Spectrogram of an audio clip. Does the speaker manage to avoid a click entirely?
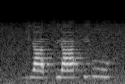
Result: yes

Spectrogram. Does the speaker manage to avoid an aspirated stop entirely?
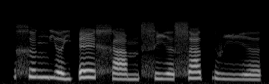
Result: yes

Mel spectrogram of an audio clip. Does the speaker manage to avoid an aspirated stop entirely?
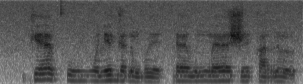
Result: no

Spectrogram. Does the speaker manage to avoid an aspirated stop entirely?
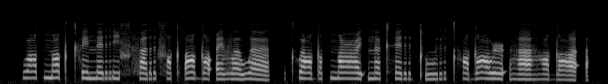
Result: no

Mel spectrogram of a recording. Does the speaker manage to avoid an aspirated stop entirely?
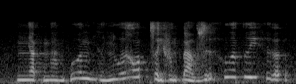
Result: yes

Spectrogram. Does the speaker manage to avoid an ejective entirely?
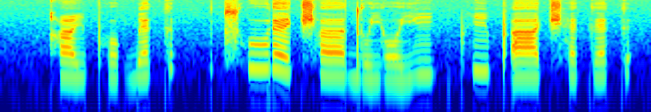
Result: no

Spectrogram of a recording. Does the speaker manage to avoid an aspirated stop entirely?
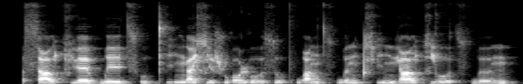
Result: no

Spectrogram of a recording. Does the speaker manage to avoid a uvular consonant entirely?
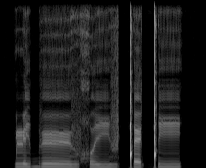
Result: no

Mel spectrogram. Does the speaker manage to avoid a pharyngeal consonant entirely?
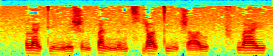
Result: yes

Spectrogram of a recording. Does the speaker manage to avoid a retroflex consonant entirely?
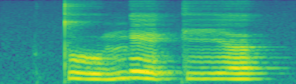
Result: yes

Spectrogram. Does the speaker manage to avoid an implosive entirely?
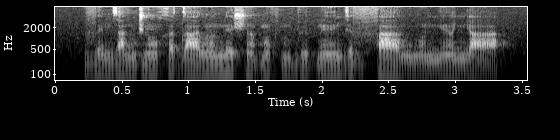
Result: no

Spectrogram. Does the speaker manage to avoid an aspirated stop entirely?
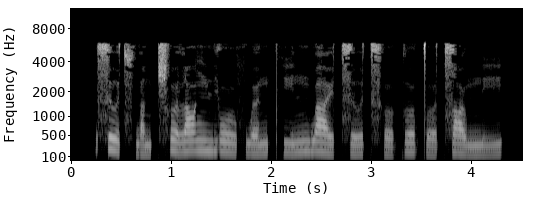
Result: no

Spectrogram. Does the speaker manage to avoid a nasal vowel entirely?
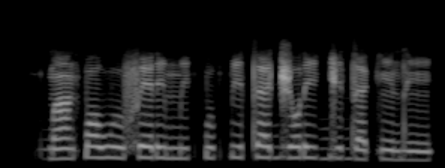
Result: no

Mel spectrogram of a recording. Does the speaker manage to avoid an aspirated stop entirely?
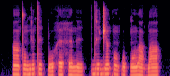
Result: yes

